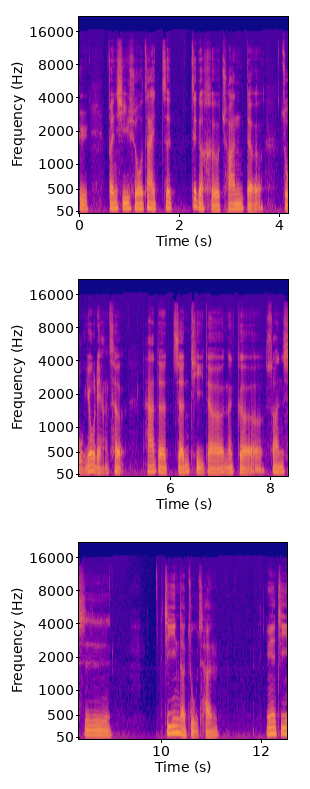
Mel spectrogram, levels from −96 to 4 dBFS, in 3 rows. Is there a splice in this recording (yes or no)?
no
